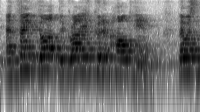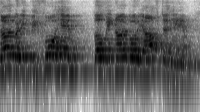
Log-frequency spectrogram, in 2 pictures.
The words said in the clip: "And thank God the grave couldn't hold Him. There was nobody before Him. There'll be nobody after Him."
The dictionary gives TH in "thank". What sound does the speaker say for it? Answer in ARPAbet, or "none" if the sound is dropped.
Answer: TH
